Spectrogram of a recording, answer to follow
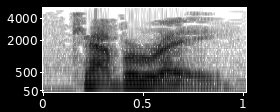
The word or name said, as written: cabaret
